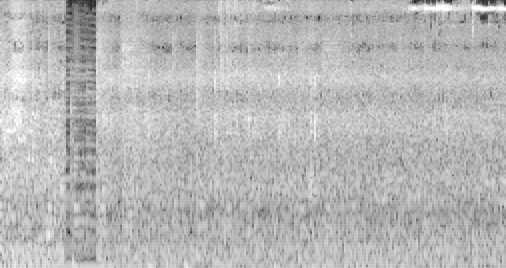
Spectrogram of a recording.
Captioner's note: laughs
